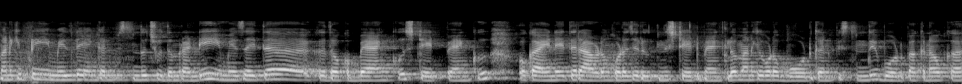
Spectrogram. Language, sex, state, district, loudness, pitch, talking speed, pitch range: Telugu, female, Andhra Pradesh, Chittoor, -15 LUFS, 200 Hz, 205 wpm, 195-215 Hz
